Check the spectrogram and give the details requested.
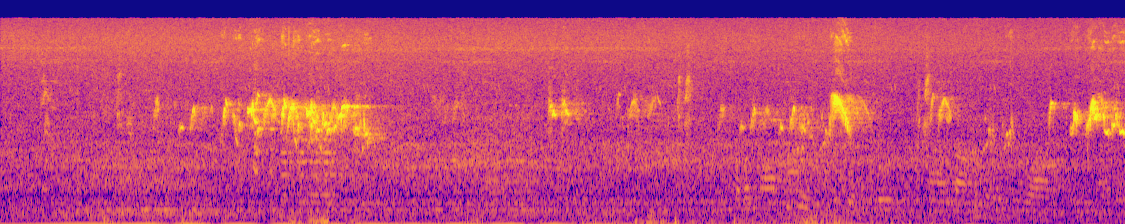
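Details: Red-whiskered bulbul singing at a decoy fighting trap: scattered short, chirpy warbled phrases every second or two, mixed with rustling and handling noise and a low background hum.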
